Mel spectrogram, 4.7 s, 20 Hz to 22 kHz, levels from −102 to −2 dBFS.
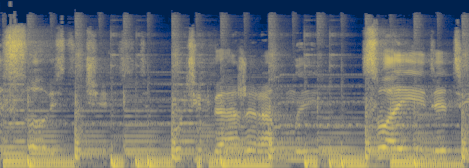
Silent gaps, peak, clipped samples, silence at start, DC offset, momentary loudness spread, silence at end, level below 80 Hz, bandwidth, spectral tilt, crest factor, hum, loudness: none; 0 dBFS; under 0.1%; 0 s; under 0.1%; 11 LU; 0 s; -28 dBFS; 17 kHz; -3 dB/octave; 20 dB; none; -19 LUFS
